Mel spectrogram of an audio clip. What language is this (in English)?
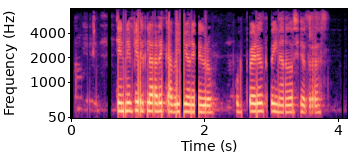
Spanish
